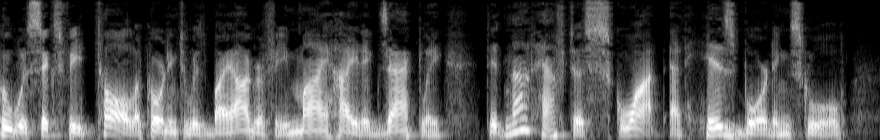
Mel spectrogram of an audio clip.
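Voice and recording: Someone reads aloud here, using a natural voice.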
